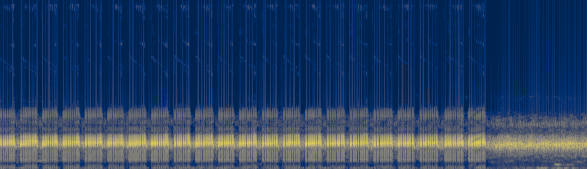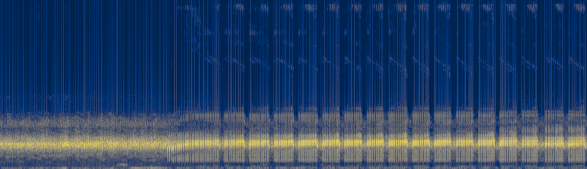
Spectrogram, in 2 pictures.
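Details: Frogs in Pakistan calling at night with rapid, high-pitched pulsed notes repeated several times a second.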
